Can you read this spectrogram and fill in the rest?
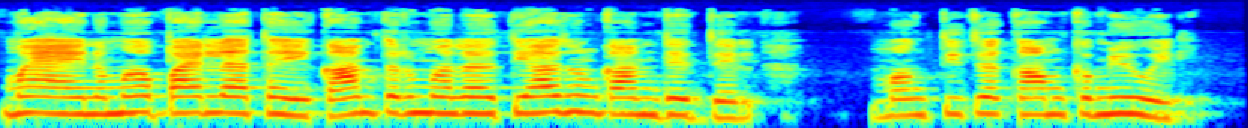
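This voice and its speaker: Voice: mid-range voice, little pitch movement, a little mellow, close to an everyday voice. A performer voicing a mischievous little boy in a cartoon, whining and pleading. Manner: whining, drawn-out pleas. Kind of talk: Marathi comedy cartoon dialogue.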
